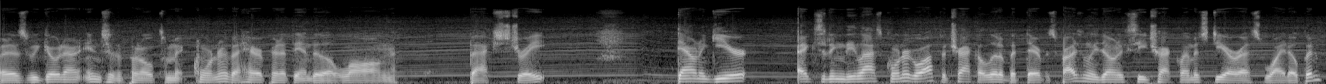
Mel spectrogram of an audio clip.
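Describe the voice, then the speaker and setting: A man talks at a fairly quick pace with a fairly low pitch and ordinary variation. Noticeable background noise is audible. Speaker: gaming video creator. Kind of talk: gameplay commentary.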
